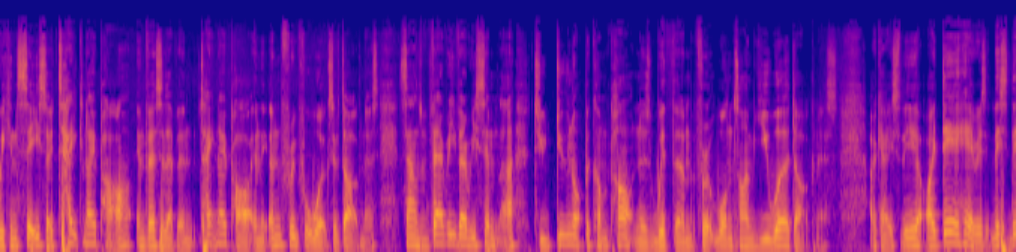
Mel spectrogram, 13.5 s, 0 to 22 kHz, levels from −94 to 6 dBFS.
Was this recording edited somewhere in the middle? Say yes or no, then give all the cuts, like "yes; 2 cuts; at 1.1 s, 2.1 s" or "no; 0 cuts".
no; 0 cuts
